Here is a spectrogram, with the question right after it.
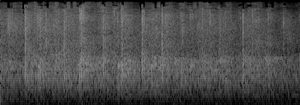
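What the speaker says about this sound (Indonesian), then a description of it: "tepuk tangan yang meriah untuk kemuliaan Tuhan" A church congregation applauds during a sermon, a continuous, even patter of many hands, faint and distant throughout with no voices over it.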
